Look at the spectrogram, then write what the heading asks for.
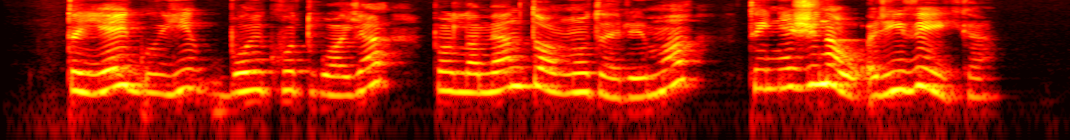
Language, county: Lithuanian, Kaunas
